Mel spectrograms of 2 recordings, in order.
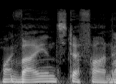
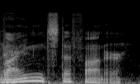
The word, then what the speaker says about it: Weihenstephaner: Weihenstephaner. – Weihenstephaner.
